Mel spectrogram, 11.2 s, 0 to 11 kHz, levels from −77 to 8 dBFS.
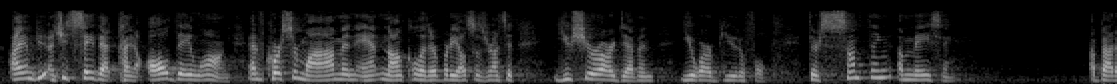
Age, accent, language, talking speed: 50-69, American, English, 185 wpm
